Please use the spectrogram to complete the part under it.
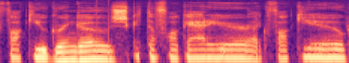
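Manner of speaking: put-on high-pitched yelling, street style. Retelling how guys on the street yelled at them: imitating men yelling. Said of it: "some guys were yelling at us on the street".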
